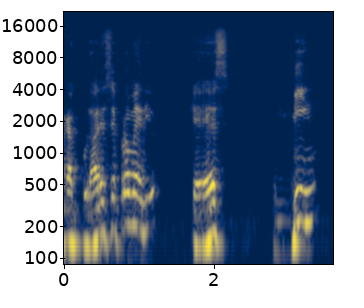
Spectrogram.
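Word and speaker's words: mean: que se llama la función min bueno así se lee pero se escribe m n min media en la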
